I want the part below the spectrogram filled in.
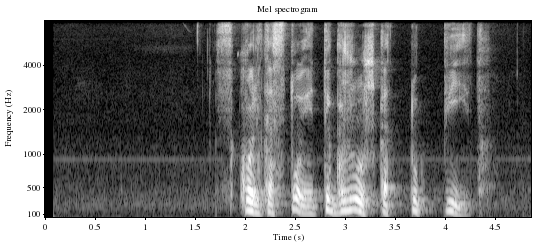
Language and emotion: Russian, angry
